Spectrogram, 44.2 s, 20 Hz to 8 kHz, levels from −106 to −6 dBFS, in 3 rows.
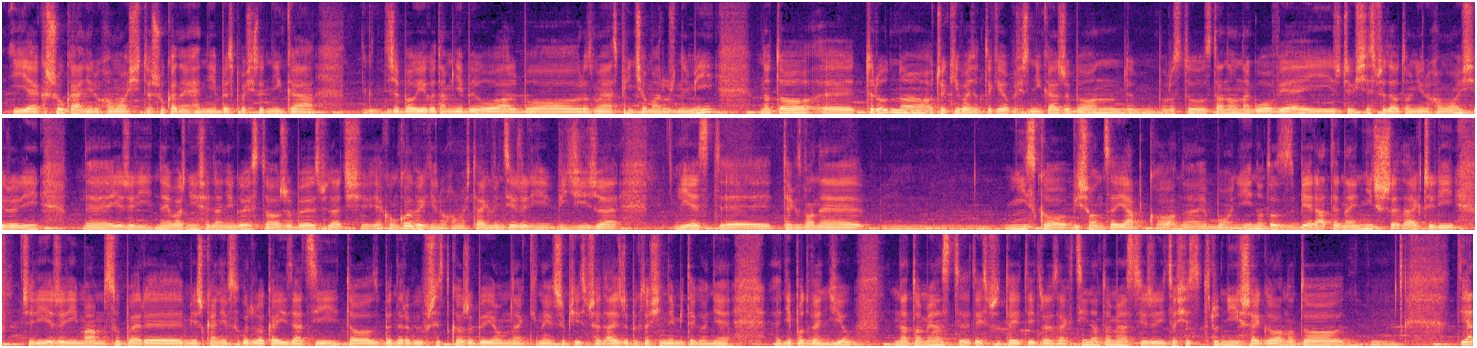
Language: Polish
